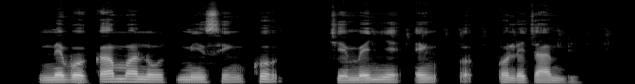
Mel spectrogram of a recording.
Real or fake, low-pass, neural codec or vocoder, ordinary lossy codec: real; none; none; none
